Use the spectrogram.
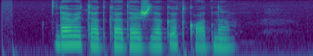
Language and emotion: Russian, neutral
